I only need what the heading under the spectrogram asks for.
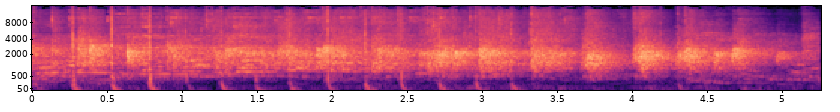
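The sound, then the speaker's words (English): An audience applauds the winner of a trivia question who is called up to collect a prize: a steady, dense wash of many hands clapping for about five seconds, with sharp individual claps standing out and faint voices mixed in. “A clap for the winner.”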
